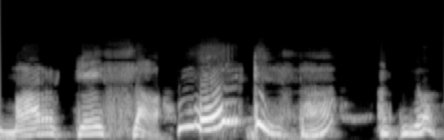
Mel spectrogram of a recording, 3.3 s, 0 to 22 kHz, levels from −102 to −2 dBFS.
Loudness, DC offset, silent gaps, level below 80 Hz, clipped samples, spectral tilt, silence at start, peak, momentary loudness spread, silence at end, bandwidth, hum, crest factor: -17 LUFS; under 0.1%; none; -54 dBFS; under 0.1%; -9 dB/octave; 0 s; -4 dBFS; 10 LU; 0.05 s; 4.5 kHz; none; 12 dB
